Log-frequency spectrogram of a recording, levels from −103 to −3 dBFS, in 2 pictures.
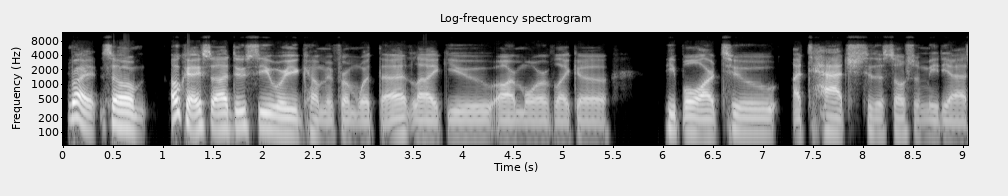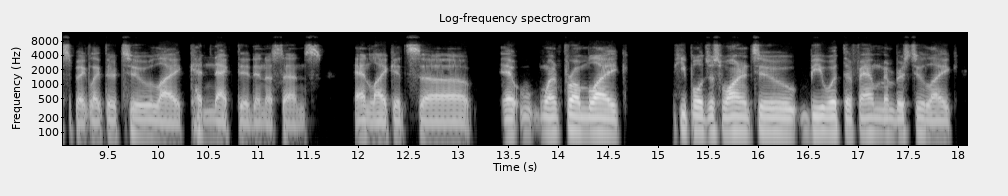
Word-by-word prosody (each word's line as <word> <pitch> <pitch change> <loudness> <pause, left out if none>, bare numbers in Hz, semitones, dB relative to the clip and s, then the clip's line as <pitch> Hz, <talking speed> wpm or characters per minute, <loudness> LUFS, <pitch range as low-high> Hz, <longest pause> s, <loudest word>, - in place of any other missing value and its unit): Right, 210 +1 +9
so 130 - +9 0.3
Okay, - - +8
so 130 -2 +6
I 125 - +9
do 135 +2 +2
see 130 -2 +2
where 110 -3 +5
you're 100 -2 +4
coming 85 0 -4
from 85 -1 -4
with 85 0 -3
that, 100 +1 +1
like, 90 -2 0
you 90 0 -4
are 85 -1 +1
more 85 0 -3
of 85 - -9
like 85 -2 -4
a 85 -1 -3 0.6
"people 110 -3 +3
are 95 -1 +5
too 100 -2 -4
attached - - +1
to 110 - -7
the 100 -1 -6
social 95 -1 -6
media" 90 -2 -5
aspect, 80 - -6
like, - - -7
they're - - -8
too, 95 -2 -6
like, 80 -3 -4
connected 90 +1 -8
in - - -11
a - - -9
sense, 75 +1 -8 0.3
and, 90 -1 -4
like, 85 -1 -5
it's, - - -4
uh 85 -1 -4 0.3
it 100 0 -2
went 105 -1 -5
from, 110 -3 +1
like, 100 -3 +1 0.5
people 115 -2 -3
just 105 +1 -6
wanted 105 -1 0
to 105 -2 -3
be 110 0 -4
with 105 0 -2
their - - -5
family 100 +1 -5
members 95 0 -6
to, 105 0 -7
like 90 -2 -6
95 Hz, 185 wpm, -22 LUFS, 85-105 Hz, 0.6 s, Right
